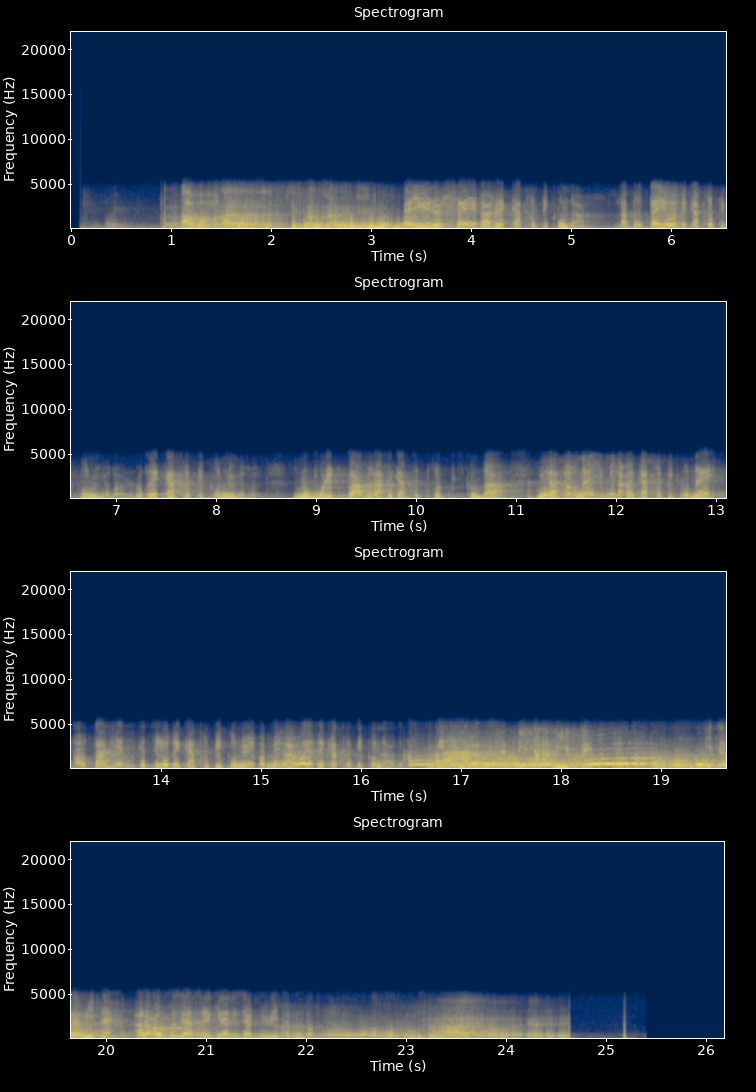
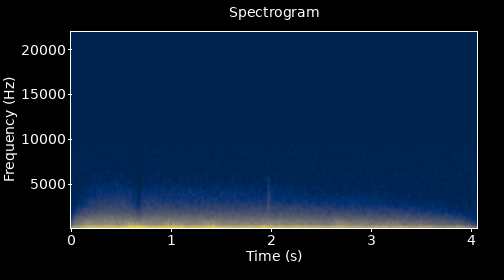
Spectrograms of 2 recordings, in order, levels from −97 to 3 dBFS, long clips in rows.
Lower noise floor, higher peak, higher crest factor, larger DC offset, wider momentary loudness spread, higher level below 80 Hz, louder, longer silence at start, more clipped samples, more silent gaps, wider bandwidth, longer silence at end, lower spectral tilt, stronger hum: first, -53 dBFS vs -34 dBFS; about the same, -2 dBFS vs 0 dBFS; about the same, 14 dB vs 14 dB; neither; second, 13 LU vs 18 LU; second, -34 dBFS vs -16 dBFS; about the same, -16 LUFS vs -15 LUFS; first, 0.35 s vs 0 s; neither; neither; first, 5.2 kHz vs 1.5 kHz; first, 1 s vs 0.15 s; second, -5.5 dB/octave vs -15 dB/octave; neither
